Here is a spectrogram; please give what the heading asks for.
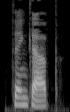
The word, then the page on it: think up: British English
